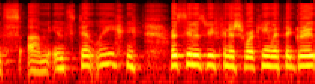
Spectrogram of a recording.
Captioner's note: chuckles lightly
